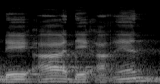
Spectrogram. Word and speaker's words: Dadan: Satu kesatuan huruf itu D, A, D, A, N, dibacanya Dadan, dia punya makna, ngerujuknya ke saya.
